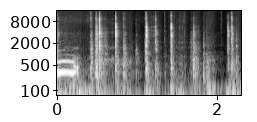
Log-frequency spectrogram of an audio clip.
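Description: A small screw being turned back into a 1988 Honda Civic's ignition switch on the steering column: a quick, irregular run of sharp clicks and ticks from the screw and tool.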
